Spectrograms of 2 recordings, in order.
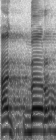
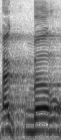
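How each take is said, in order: The two takes are said the same way.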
